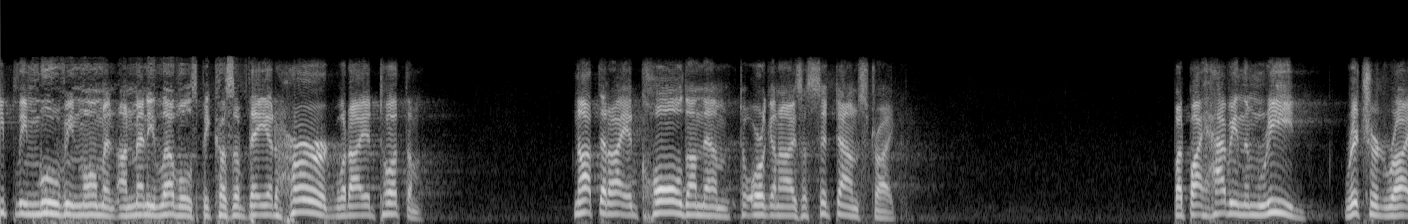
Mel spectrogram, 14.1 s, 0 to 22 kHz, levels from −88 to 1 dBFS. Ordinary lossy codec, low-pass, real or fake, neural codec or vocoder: Opus, 16 kbps; 7.2 kHz; real; none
